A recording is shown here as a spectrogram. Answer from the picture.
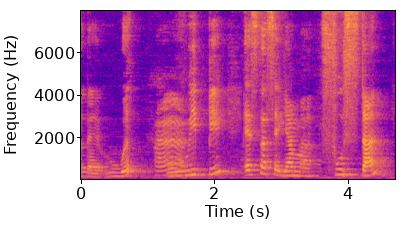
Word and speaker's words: fustán: Esta se llama fustán, y los mayas de aquí no pronuncian la palabra fustán, no pueden hacer el dicen justan.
